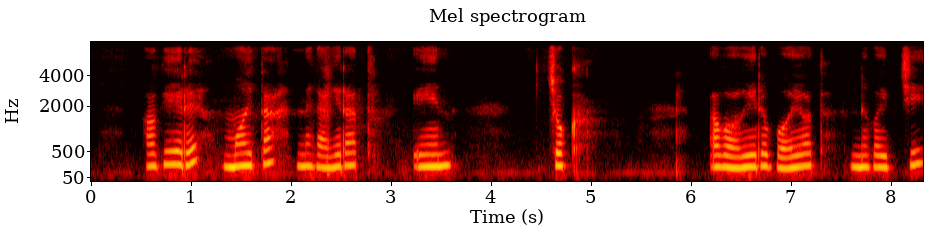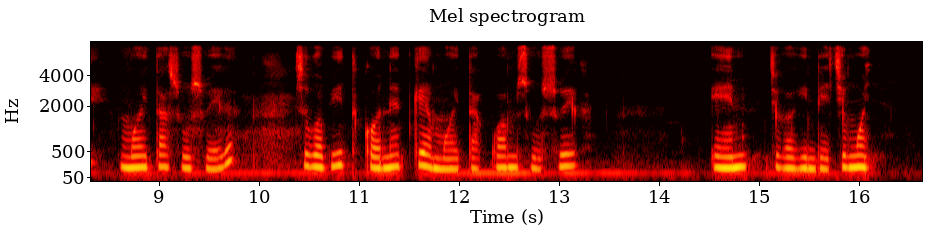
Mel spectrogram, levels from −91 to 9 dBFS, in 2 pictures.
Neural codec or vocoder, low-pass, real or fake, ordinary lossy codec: none; 7.2 kHz; real; none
